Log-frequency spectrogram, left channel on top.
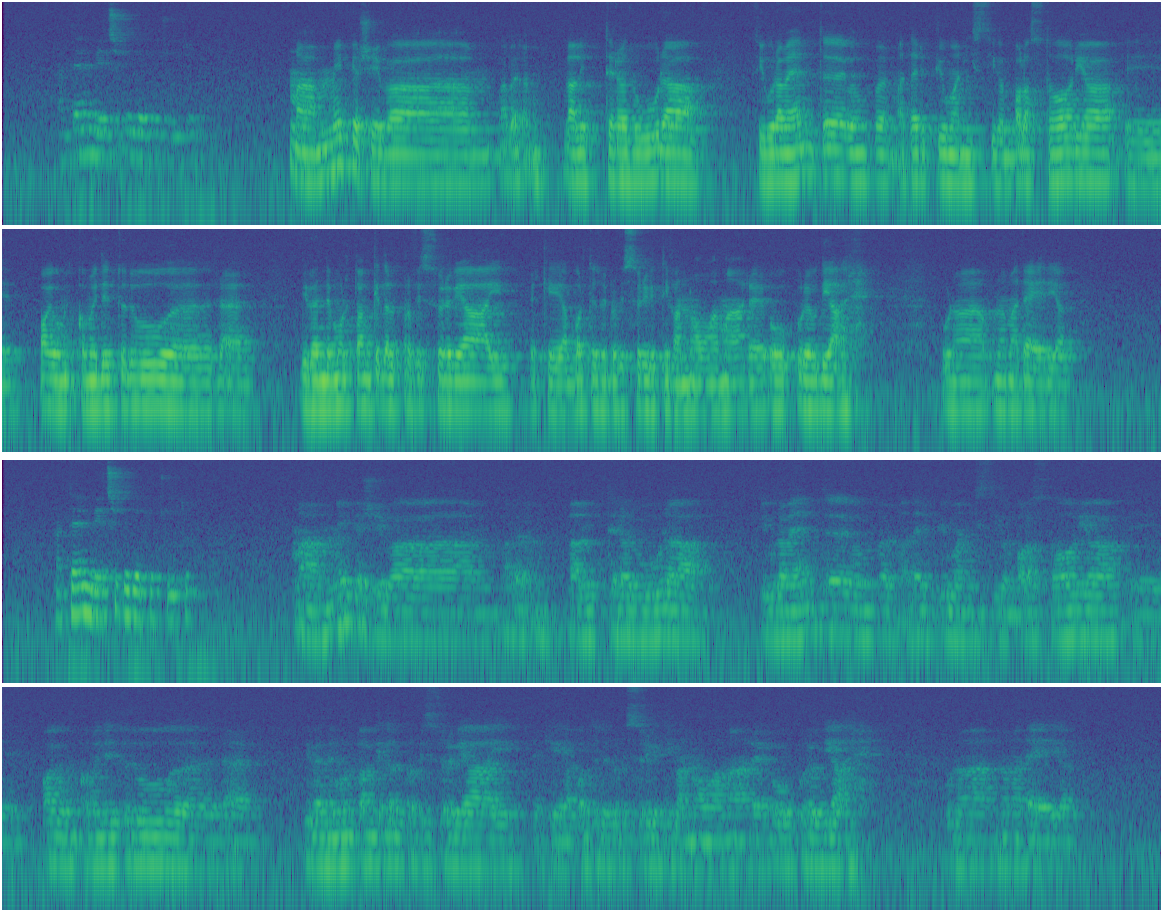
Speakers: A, on the right (about 75°); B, on the left (about 85°).
A: A te invece cosa è piaciuto?
B: Ma a me piaceva, mm, vabbè, un- la letteratura sicuramente, comunque materie più umanistiche, un po' la storia e poi come, come hai detto tu, eh, cioè, dipende molto anche dal professore che hai, perché a volte sono i professori che ti fanno amare oppure odiare <laughs> una, una materia.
